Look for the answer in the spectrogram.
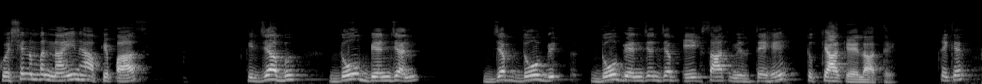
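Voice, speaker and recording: A man's voice: high-pitched, animated, a little slow, lo-fi sound. A man teaching an exam solution lesson, asking questions and answering them himself, often checking in with the class and calling students "beta". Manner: keeps checking in with "theek hai" and calls students "beta".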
